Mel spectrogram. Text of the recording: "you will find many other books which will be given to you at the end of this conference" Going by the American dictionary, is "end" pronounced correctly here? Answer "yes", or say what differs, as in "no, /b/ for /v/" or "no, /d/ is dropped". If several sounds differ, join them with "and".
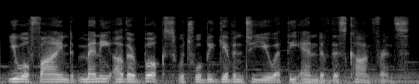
yes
